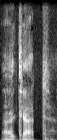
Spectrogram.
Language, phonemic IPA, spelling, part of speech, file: French, /a.ɡat/, Agathe, proper noun, Fr-Agathe.ogg
- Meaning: a female given name, equivalent to English Agatha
